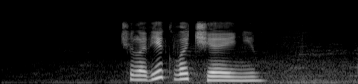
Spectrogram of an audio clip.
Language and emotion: Russian, neutral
